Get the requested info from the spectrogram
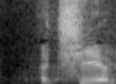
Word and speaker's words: Achaia: I can never figure this one out, Achaia, A-C-H-A-I-A, somebody, linguistics specialist, how would you say it? Achaia? Achaia pet? See, that's where my mind goes, I'm sorry. Achaia works, that's better, yeah.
